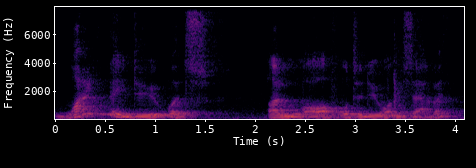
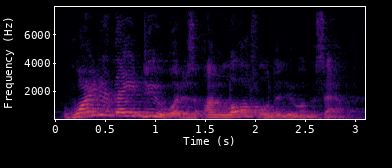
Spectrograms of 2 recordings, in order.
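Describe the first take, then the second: First: It is asked in a curious, information-seeking tone. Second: It is asked in a confrontational, challenging tone. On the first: The asker genuinely wants an answer. "if you were going to ask that question because you really were just seeking information" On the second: The asker is confronting and accusing the listener. "how might you say that if you're actually challenging Jesus?"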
